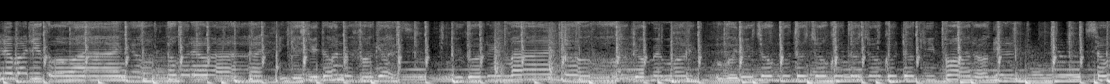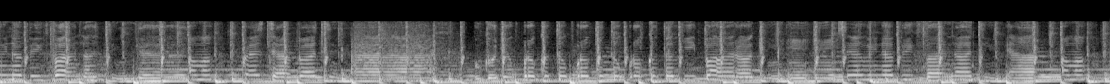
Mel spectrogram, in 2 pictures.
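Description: Gain pumping runs through the whole clip. The swing is roughly 10 dB. The likely cause is input gain set far too high, with a fast limiter or compressor clamping down on each peak and letting go after it. Loud and soft passages end up close in level. The result sounds squashed and breathing. The call codec path adds its own coding noise and leaves nothing above 8 kHz.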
